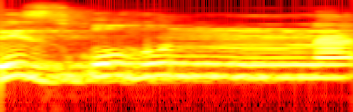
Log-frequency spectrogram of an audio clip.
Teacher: زا کو سختی کے ساتھ میں پڑھیں گے اور قاف کو منہ بھر کے پڑھیں گے، اور اس نون کے اندر بھی غنہ کریں گے۔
